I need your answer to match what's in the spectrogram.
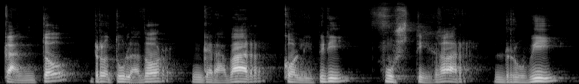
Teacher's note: todas esas palabras que son agudas tienen el golpe de voz en la última sílaba cuando se acentúan se acentúan siempre que esa última sílaba termine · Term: palabras agudas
